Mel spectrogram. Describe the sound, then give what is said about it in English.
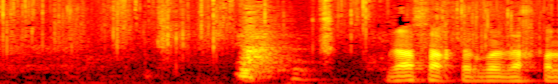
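A plastic bag holding raw, sticky opium crinkling and rustling as a farmer in an Afghan village pulls it off his windowsill, a burst of crackly noise lasting over a second, followed by a voice. “pulls a plastic bag off his windowsill, raw, sticky opium.”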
